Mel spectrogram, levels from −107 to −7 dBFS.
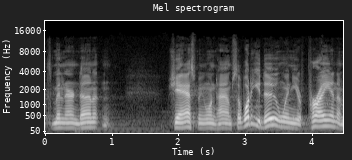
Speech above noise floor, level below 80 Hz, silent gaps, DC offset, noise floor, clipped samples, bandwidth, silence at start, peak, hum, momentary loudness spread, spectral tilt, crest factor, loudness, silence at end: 38 dB; -76 dBFS; none; under 0.1%; -68 dBFS; under 0.1%; 11.5 kHz; 0.1 s; -10 dBFS; none; 7 LU; -6 dB/octave; 20 dB; -30 LUFS; 0 s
